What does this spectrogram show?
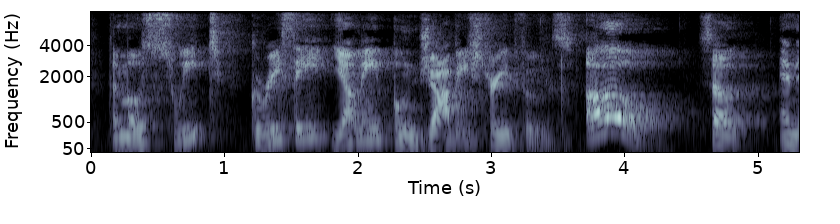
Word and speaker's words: Punjab: I've been told it's pun. Punjab.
